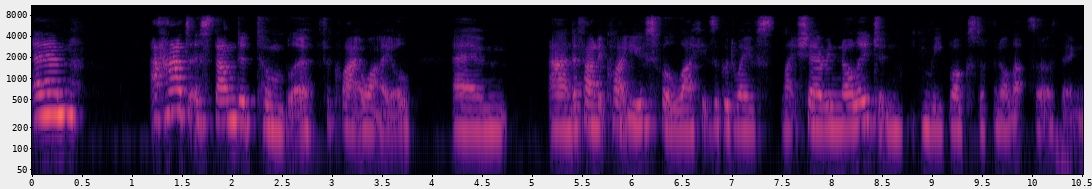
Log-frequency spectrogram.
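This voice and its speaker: In a Yorkshire accent, a woman speaks at a medium pitch and a moderate pace. Her pitch varies in an ordinary way, while her loudness swings widely. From northern England, Leeds. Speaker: ferret raw-feeding blogger. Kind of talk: podcast interview.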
